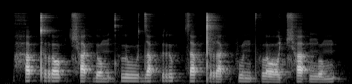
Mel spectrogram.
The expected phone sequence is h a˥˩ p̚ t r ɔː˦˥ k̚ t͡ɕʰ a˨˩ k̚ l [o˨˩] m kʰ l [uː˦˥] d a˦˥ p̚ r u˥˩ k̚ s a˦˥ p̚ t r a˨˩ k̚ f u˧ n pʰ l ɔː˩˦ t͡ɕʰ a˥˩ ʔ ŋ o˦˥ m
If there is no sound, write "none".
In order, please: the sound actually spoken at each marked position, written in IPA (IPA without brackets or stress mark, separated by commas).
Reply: o˨˩, uː˧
